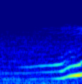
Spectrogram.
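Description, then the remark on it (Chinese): A voice imitates a fire engine siren with a single wailing tone that slides upward in pitch and swells louder toward the end, lasting under a second with no other sounds. “救火车一路上闪着红灯，鸣叫。哎，救火车鸣叫一下，怎么？救火车怎么叫？”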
